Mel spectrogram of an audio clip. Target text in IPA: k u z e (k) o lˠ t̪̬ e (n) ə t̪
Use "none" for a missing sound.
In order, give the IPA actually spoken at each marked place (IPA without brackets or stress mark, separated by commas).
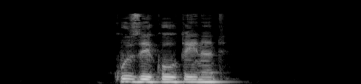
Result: k, n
